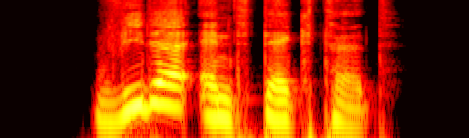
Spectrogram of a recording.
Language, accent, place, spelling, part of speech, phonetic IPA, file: German, Germany, Berlin, wiederentdecktet, verb, [ˈviːdɐʔɛntˌdɛktət], De-wiederentdecktet.ogg
- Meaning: inflection of wiederentdecken: 1. second-person plural preterite 2. second-person plural subjunctive II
